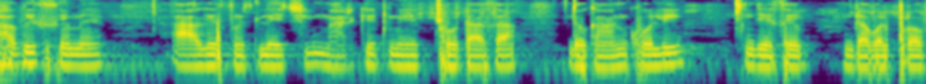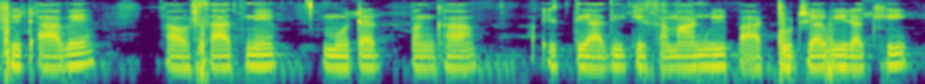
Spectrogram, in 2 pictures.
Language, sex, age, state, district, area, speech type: Maithili, male, 45-60, Bihar, Sitamarhi, rural, spontaneous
